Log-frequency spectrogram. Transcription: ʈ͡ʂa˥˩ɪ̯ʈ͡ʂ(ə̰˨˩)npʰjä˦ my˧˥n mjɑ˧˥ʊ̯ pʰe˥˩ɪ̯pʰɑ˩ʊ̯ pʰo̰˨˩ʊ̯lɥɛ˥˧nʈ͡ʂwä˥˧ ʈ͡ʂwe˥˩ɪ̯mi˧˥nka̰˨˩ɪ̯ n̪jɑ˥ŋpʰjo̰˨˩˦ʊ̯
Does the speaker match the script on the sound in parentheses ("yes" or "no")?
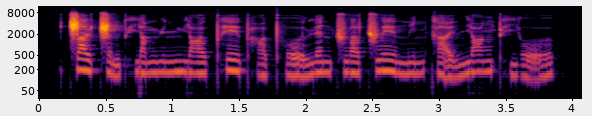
yes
